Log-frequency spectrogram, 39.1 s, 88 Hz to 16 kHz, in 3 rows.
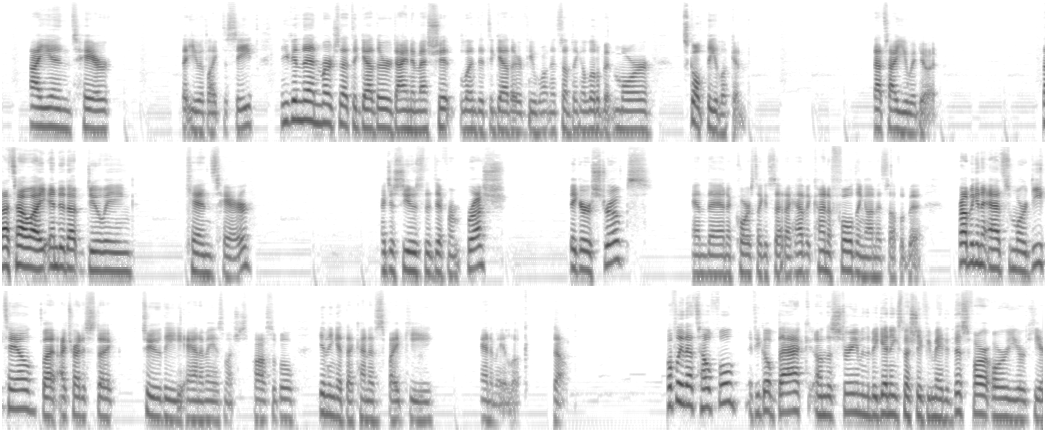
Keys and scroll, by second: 2.8 shift+f, 4.6 s.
